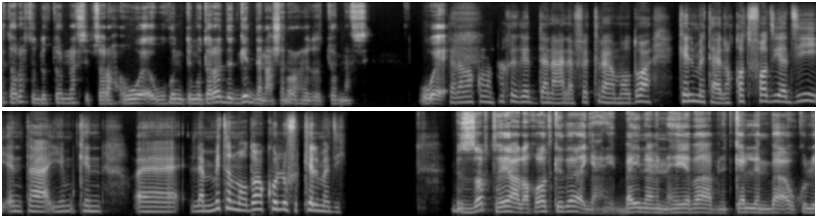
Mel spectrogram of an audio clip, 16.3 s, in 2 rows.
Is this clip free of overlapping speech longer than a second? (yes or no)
yes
